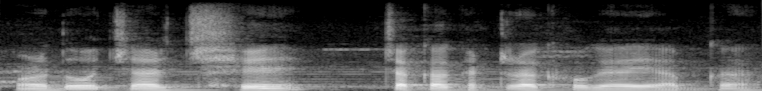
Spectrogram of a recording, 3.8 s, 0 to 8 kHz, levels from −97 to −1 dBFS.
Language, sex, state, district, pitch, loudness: Hindi, male, Bihar, West Champaran, 120 Hz, -18 LUFS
